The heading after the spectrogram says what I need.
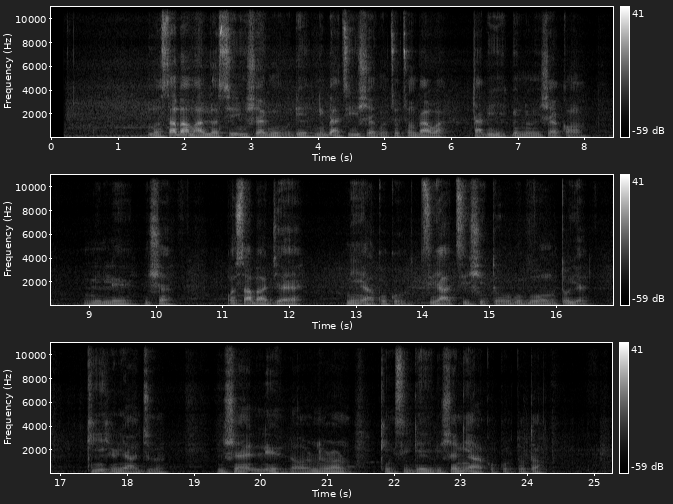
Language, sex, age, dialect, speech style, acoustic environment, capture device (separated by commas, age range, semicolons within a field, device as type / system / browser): Yoruba, male, 18-24, Nigeria - Lagos Yoruba, relaxed, traffic, mobile / Linux / Chrome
